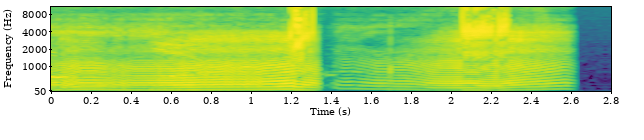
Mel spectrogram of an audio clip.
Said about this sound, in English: Wow. You should do a real fart on her.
